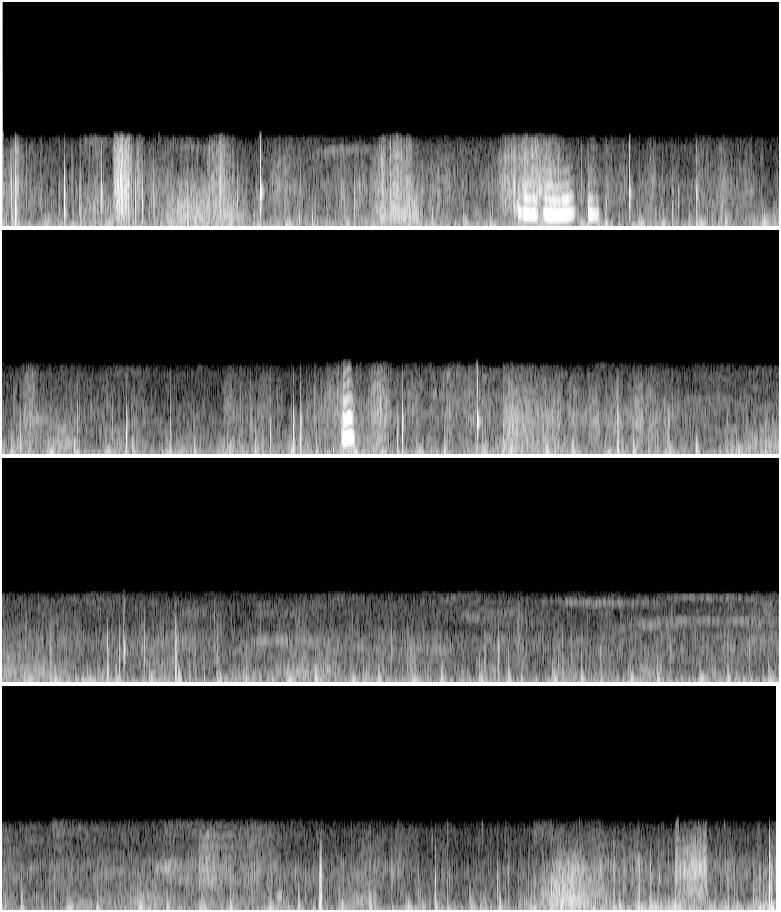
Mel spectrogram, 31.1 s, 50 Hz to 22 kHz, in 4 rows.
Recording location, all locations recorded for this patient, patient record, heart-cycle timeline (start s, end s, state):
pulmonary valve (PV)
aortic valve (AV)+pulmonary valve (PV)+tricuspid valve (TV)+mitral valve (MV)
#Age: Child
#Sex: Female
#Height: 121.0 cm
#Weight: 26.8 kg
#Pregnancy status: False
#Murmur: Absent
#Murmur locations: nan
#Most audible location: nan
#Systolic murmur timing: nan
#Systolic murmur shape: nan
#Systolic murmur grading: nan
#Systolic murmur pitch: nan
#Systolic murmur quality: nan
#Diastolic murmur timing: nan
#Diastolic murmur shape: nan
#Diastolic murmur grading: nan
#Diastolic murmur pitch: nan
#Diastolic murmur quality: nan
#Outcome: Abnormal
#Campaign: 2014 screening campaign
0.00	16.87	unannotated
16.87	17.00	diastole
17.00	17.10	S1
17.10	17.26	systole
17.26	17.38	S2
17.38	17.68	diastole
17.68	17.78	S1
17.78	17.94	systole
17.94	18.04	S2
18.04	18.38	diastole
18.38	18.50	S1
18.50	18.66	systole
18.66	18.76	S2
18.76	19.02	diastole
19.02	19.14	S1
19.14	19.28	systole
19.28	19.38	S2
19.38	19.62	diastole
19.62	19.74	S1
19.74	19.92	systole
19.92	20.00	S2
20.00	20.30	diastole
20.30	20.42	S1
20.42	20.60	systole
20.60	20.68	S2
20.68	21.04	diastole
21.04	21.16	S1
21.16	21.30	systole
21.30	21.40	S2
21.40	21.80	diastole
21.80	21.92	S1
21.92	22.08	systole
22.08	22.16	S2
22.16	22.50	diastole
22.50	22.62	S1
22.62	22.78	systole
22.78	22.88	S2
22.88	23.18	diastole
23.18	23.30	S1
23.30	23.48	systole
23.48	23.58	S2
23.58	23.96	diastole
23.96	24.06	S1
24.06	24.24	systole
24.24	24.34	S2
24.34	24.66	diastole
24.66	24.78	S1
24.78	24.94	systole
24.94	25.02	S2
25.02	25.28	diastole
25.28	25.40	S1
25.40	25.58	systole
25.58	25.68	S2
25.68	25.96	diastole
25.96	26.08	S1
26.08	26.26	systole
26.26	26.34	S2
26.34	26.68	diastole
26.68	26.80	S1
26.80	26.96	systole
26.96	27.06	S2
27.06	27.34	diastole
27.34	31.06	unannotated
